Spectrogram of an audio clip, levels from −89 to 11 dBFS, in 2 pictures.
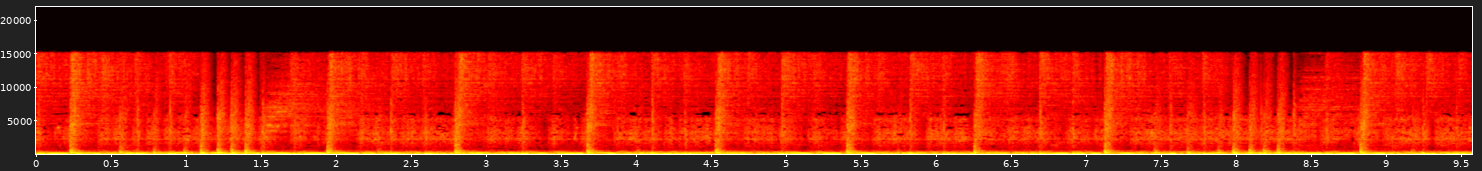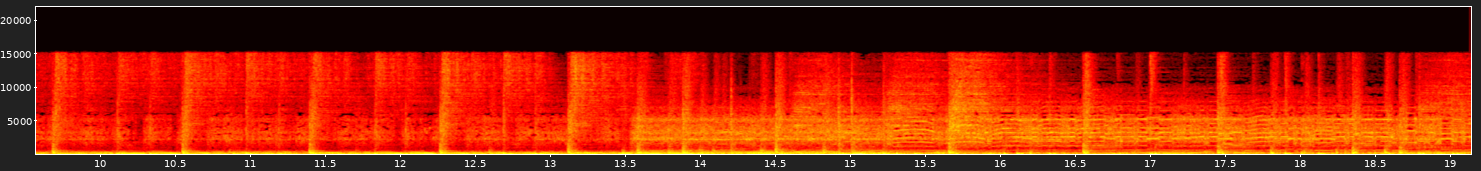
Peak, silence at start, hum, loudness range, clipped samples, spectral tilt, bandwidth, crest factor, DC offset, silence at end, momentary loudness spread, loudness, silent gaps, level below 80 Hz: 0 dBFS; 0 s; none; 3 LU; under 0.1%; -4.5 dB/octave; 15.5 kHz; 16 dB; 0.1%; 0 s; 4 LU; -16 LUFS; none; -22 dBFS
